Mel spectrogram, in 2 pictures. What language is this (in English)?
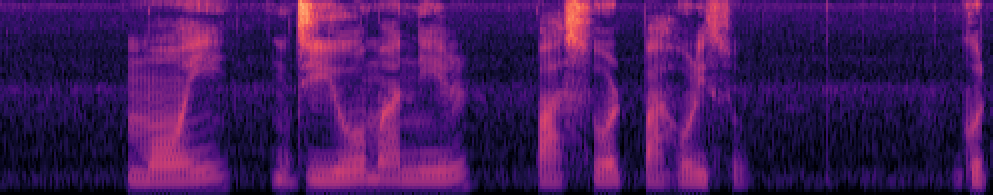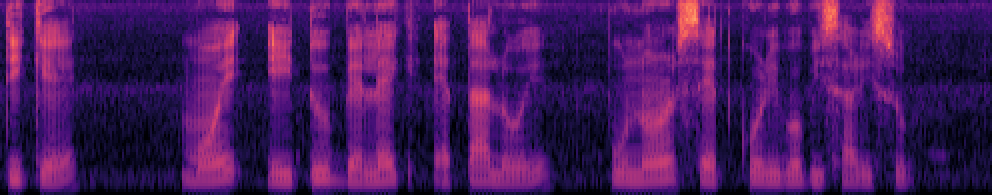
Assamese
